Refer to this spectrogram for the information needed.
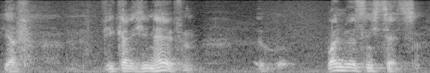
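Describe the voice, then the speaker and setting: An actor playing an indignant homeowner in a crime drama, speaking formally and haughtily with a slightly husky voice. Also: male voice, on the low side, lively intonation, moderate pace, a little mellow, a little hiss or hum, lightly acted. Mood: polite, guarded. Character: indignant, well-off married male homeowner under questioning. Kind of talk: German TV crime drama acting.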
